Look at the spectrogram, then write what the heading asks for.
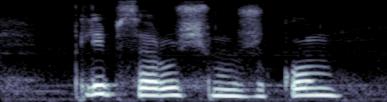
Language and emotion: Russian, neutral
